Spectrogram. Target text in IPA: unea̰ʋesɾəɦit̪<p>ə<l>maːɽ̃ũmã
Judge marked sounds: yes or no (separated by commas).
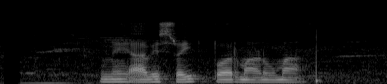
yes, no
